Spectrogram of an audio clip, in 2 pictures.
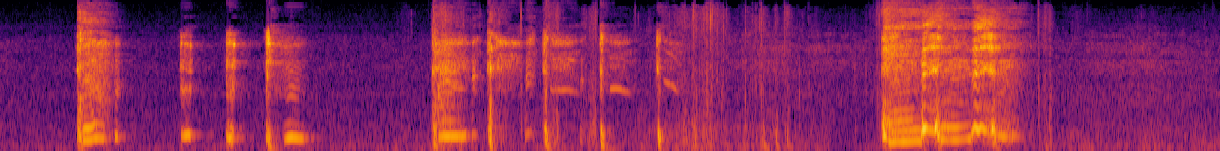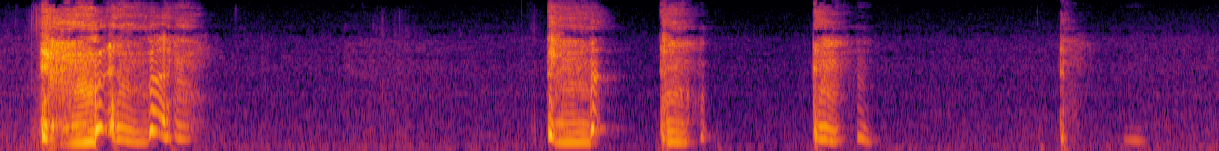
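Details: Repeated short, harsh coughs in clusters, with a few longer, rougher coughing fits between quiet pauses.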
